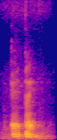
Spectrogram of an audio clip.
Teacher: spoken with the two syllables at the same pitch level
